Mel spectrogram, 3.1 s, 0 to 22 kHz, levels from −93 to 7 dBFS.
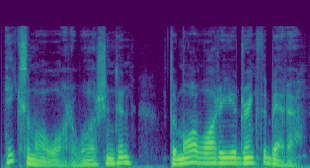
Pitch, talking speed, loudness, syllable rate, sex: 110 Hz, 215 wpm, -16 LUFS, 6.4 syllables/s, male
